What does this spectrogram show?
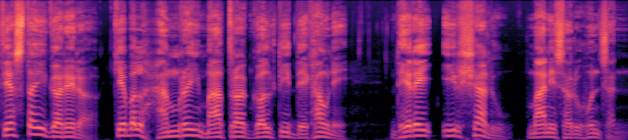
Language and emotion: Nepali, neutral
